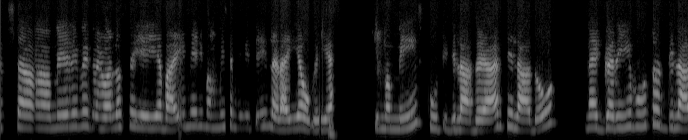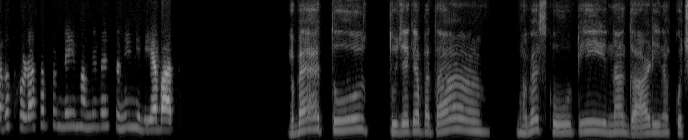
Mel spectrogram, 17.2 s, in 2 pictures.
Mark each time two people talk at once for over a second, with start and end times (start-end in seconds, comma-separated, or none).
none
